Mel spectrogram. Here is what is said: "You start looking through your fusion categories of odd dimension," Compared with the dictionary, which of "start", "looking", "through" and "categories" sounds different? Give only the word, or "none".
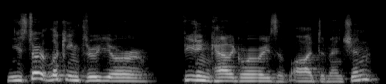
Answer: none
